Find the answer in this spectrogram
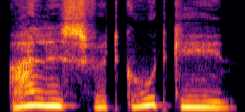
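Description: A man's voice: high-pitched, expressive, moderate pace, a little mellow, husky, no echo, clean studio sound, voice pushed up, heavily acted. A man voicing an insecure, anxious and resentful young female recruit with a hesitant, inward, self-doubting manner in an audiobook.

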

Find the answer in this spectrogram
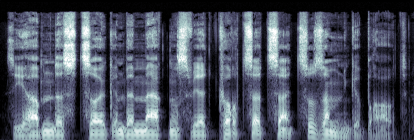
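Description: A man voicing a weary, gloomy male watch captain who speaks slowly with dry sarcasm. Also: very deep voice, fairly even intonation, darkish tone, no room sound, voice pushed down. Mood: dry skeptical. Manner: slow, dry and sardonic.

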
